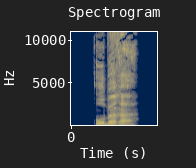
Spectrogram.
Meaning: inflection of oberer: 1. strong/mixed nominative/accusative feminine singular 2. strong nominative/accusative plural 3. weak nominative all-gender singular 4. weak accusative feminine/neuter singular
- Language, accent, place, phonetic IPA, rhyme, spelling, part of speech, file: German, Germany, Berlin, [ˈoːbəʁə], -oːbəʁə, obere, adjective, De-obere.ogg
